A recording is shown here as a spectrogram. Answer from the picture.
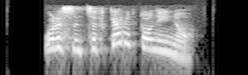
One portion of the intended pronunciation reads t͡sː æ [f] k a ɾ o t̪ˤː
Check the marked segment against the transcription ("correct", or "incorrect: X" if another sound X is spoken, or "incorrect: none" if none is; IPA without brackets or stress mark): correct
